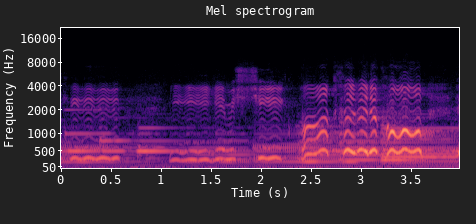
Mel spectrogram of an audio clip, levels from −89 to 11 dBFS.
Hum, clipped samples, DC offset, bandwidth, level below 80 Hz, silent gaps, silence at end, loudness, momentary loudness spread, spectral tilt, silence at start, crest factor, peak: none; under 0.1%; under 0.1%; 6.8 kHz; -52 dBFS; none; 0 s; -21 LUFS; 15 LU; -6.5 dB/octave; 0 s; 16 dB; -4 dBFS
